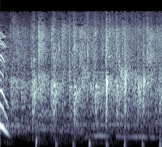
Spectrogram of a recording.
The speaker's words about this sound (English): Guys, give yourselves a huge round of applause. Thank you so much.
